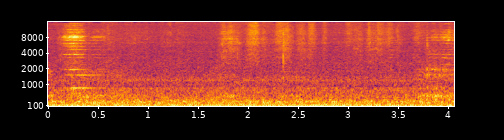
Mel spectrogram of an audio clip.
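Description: Near silence with a few faint, soft rustles of yarn and crochet hooks being worked by hand.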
